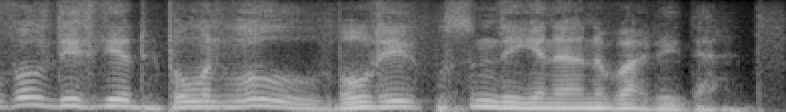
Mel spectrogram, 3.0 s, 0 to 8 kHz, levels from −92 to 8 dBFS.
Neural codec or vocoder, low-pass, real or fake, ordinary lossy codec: codec, 16 kHz, 0.5 kbps, X-Codec, WavLM features, trained on Multilingual LibriSpeech; none; fake; none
